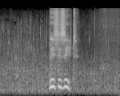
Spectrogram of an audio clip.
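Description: A boy speaks softly nearby.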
